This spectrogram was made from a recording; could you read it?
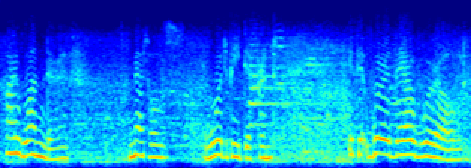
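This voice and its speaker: A woman's voice: medium pitch, takes it slowly, lightly acted. An actress playing an earnest, uneasy small-town woman of almost thirty in a 1970s radio drama. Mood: troubled, resigned. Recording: muffled, noisy 1970s radio broadcast recording.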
